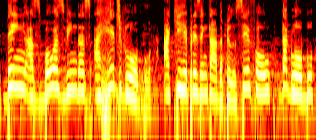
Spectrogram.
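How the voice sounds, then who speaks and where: Slow-paced Brazilian woman hosting on stage. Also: fairly high pitch, animated, a little mellow. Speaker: event host announcing speakers. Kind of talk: formal stage introduction. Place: stage at a live event. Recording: music behind, long hall reverb.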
